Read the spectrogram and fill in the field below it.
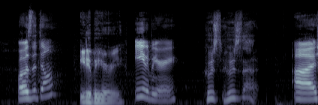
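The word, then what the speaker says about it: Edebiri: Uh, overall, what was uh I always say her name wrong and I feel so bad. Ao Adbury. What was it, Dylan? Ediri.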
